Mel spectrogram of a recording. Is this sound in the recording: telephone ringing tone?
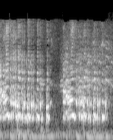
no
